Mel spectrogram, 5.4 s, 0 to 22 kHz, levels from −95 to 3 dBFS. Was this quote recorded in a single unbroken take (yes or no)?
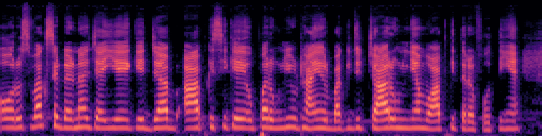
yes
